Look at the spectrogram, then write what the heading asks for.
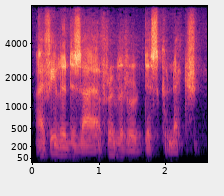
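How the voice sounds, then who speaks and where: An actor playing a courteous alien doctor in a 1950s radio drama, with formal, stiff and precise diction. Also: male voice, very deep voice, fairly quick, very noisy. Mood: formal, inquisitive. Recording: muffled, dull 1950s radio recording.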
